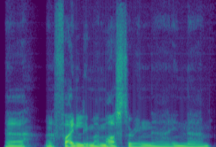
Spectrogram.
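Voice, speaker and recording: Dutch guy in his 30s, accent, lots of uhs, low flat voice, dry sound. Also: moderate pace, no room sound. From Netherlands. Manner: hesitant, searching for English words, many fillers. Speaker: guest, company founder. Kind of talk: interview answers.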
